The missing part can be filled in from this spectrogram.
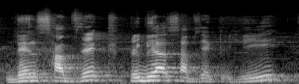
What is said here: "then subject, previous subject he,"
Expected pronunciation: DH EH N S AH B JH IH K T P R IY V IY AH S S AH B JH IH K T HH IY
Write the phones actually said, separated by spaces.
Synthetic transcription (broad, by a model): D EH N S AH B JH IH K T P R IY B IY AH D S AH B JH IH K T HH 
